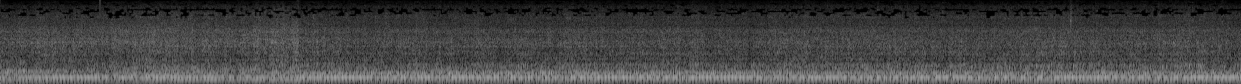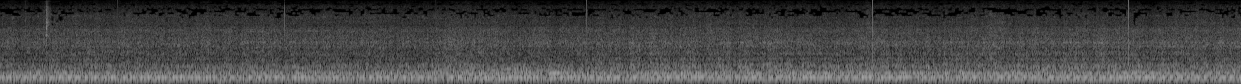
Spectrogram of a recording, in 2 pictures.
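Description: Drift car's engine idling steadily, heard from inside the cockpit.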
